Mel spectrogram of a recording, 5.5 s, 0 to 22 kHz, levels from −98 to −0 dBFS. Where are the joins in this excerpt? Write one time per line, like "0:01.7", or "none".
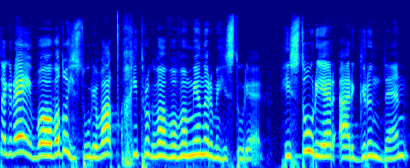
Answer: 0:03.6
